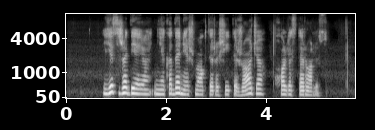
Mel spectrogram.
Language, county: Lithuanian, Vilnius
